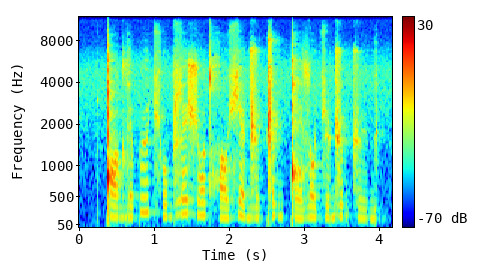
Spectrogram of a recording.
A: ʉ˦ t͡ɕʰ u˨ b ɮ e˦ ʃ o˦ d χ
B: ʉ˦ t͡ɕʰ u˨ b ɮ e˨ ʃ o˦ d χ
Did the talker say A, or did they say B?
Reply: A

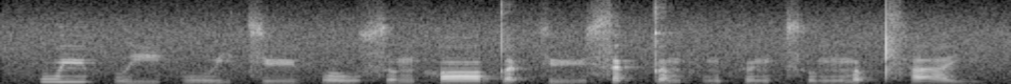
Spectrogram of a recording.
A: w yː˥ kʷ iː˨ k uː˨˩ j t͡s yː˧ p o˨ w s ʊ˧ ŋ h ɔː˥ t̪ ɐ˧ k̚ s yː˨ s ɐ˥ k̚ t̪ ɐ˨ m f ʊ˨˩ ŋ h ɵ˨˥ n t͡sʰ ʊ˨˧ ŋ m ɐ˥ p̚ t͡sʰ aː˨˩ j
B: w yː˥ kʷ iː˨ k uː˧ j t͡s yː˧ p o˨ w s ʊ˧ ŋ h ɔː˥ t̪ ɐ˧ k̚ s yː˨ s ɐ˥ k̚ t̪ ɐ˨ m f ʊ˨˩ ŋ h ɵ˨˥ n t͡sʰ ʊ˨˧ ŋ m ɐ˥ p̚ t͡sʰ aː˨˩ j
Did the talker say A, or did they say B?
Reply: A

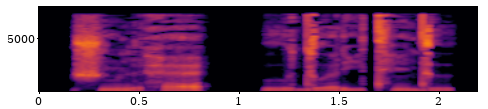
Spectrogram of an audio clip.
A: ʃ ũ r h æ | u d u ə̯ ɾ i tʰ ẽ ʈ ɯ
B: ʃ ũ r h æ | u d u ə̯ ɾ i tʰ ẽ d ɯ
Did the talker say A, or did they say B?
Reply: B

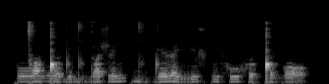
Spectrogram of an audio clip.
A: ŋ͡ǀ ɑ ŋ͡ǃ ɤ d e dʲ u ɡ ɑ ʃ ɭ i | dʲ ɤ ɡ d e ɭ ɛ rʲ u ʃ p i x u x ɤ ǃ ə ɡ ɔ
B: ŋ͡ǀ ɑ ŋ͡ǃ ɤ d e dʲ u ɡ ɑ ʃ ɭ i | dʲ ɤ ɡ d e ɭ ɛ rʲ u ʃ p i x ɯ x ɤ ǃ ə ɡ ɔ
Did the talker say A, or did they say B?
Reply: A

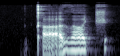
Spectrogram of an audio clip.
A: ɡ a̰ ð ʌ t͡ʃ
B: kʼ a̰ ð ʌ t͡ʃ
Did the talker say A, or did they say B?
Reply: B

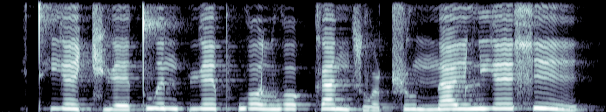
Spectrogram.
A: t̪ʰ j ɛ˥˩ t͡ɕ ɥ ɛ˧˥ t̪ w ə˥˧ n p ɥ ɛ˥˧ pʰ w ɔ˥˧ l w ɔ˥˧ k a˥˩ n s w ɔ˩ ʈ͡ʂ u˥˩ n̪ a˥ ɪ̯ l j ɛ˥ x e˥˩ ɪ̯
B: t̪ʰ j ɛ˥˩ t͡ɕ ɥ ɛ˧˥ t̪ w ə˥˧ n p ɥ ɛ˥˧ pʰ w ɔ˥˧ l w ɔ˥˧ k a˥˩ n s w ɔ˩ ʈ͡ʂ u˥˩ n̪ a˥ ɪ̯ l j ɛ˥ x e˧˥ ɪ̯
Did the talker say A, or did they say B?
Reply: A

